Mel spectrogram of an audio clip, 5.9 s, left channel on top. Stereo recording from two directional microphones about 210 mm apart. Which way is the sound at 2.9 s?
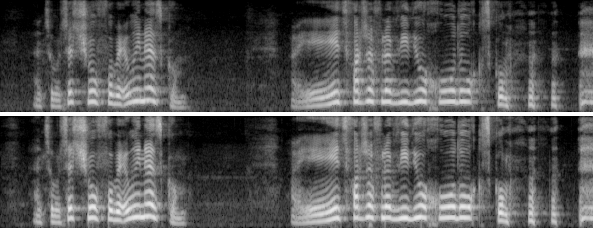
30° right (ahead or behind).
